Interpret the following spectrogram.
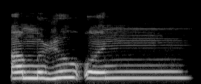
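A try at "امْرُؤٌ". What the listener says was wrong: Again, make sure that the alif is read correctly. There is a kasra, not a fatha. Try again.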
